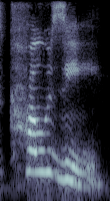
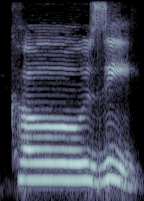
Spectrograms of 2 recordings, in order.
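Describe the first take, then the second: First: Said in the usual way. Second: "Cozy" stretched slowly into coh, zee; pounded syllables. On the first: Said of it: "The word is cozy". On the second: Shown as a demonstration. Teacher pounding out syllables for pupils, "Cozy" split slowly in two. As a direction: give "Cozy" two long, even beats. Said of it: "Two syllables".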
